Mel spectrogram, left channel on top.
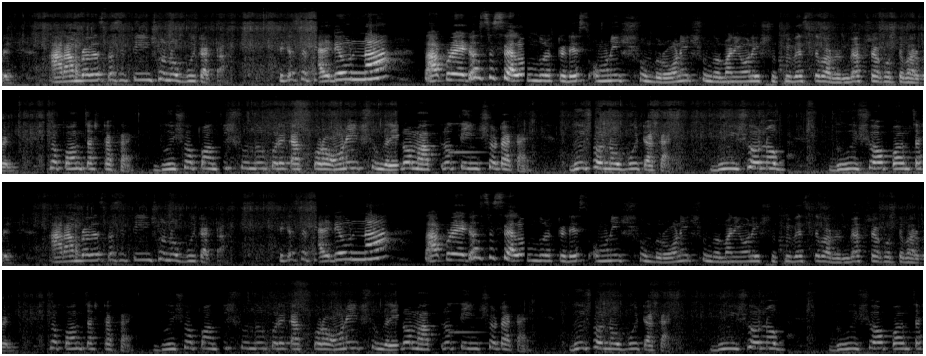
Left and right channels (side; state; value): right; quieter; 7.9 dB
